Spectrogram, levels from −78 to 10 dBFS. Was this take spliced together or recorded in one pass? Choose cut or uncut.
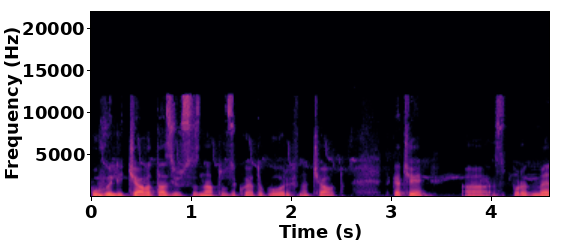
uncut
